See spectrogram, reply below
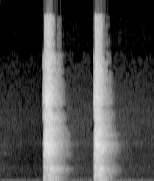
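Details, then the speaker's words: Cough training demonstration by a physiotherapy student: patient seated, leaning forward, head slightly bowed, after a deep breath, towel or pillow splinting a surgical wound; two deliberate, separate splinted cough bursts. "เราจะใช้ผ้าขนหนูนะคะหรือว่านำหมอนก็ได้ค่ะมาประคองตรงที่แผลผ่าตัดค่ะแล้วก็ทำการไอแล้วก็ทำการฝึกไอค่ะก้มศีรษะลงเล็กน้อย"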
